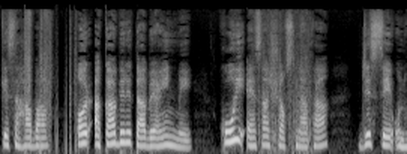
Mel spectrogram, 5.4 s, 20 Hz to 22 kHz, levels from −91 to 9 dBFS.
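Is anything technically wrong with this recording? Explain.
Yes. Two faults can be heard in this speech clip.

Generation loss runs through the whole clip. The sound is swirly and hollow, with a smeared texture and soft, blurred consonant attacks. Content stops at about 19.3 kHz. The damage is worse than a single encode near 70 kbit/s would give. The likely cause is repeated lossy re-encoding, around seven passes, pointing to Vorbis. Each pass quantised again on a shifted frame grid. Noise and spectral holes built up with every generation.

Loose connector crackle appears twice, from 0.33 to 1.02 s and from 3.45 to 4.13 s. The second burst comes right after "تابعین میں کوئی". Each lasts about 0.7 s. It is an irregular scratchy crackle over the sound. A worn or dirty contact was making and breaking rapidly. That chopped the signal into fragments.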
